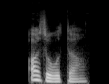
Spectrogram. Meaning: since then
- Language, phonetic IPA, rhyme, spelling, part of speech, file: Hungarian, [ˈɒzoːtɒ], -tɒ, azóta, adverb, Hu-azóta.ogg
